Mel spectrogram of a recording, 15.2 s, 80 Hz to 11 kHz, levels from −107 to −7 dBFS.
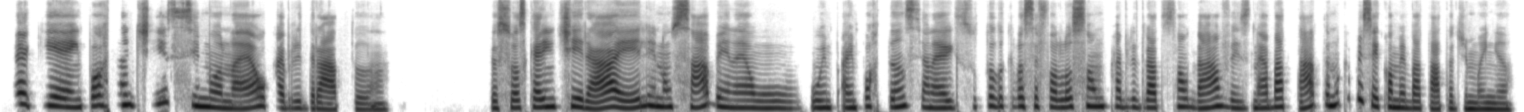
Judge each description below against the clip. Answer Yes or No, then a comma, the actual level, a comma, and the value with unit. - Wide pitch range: No, average, 3.8 semitones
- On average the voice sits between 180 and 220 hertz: No, high, 230 Hz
